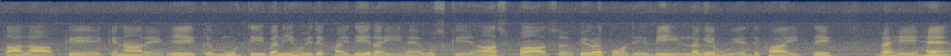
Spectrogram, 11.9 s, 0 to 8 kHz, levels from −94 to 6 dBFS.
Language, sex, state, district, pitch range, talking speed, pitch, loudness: Hindi, male, Uttarakhand, Tehri Garhwal, 125-155 Hz, 105 wpm, 135 Hz, -19 LUFS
